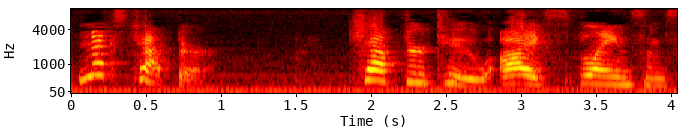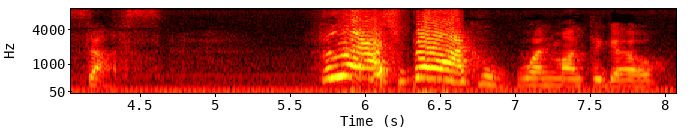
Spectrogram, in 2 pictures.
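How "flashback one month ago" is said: dramatic announcement. Acted.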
